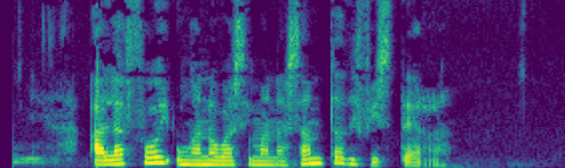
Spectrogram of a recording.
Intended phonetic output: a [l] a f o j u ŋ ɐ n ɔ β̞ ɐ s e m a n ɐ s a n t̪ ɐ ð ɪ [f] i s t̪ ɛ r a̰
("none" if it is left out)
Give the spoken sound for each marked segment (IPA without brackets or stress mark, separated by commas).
l, f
